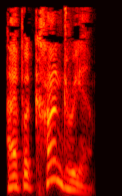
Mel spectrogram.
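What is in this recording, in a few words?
"hypochondrium", British English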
